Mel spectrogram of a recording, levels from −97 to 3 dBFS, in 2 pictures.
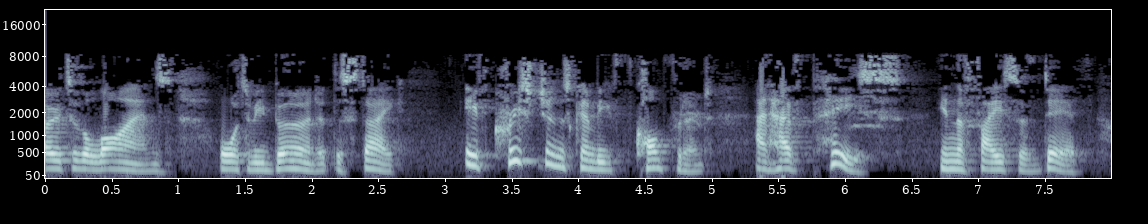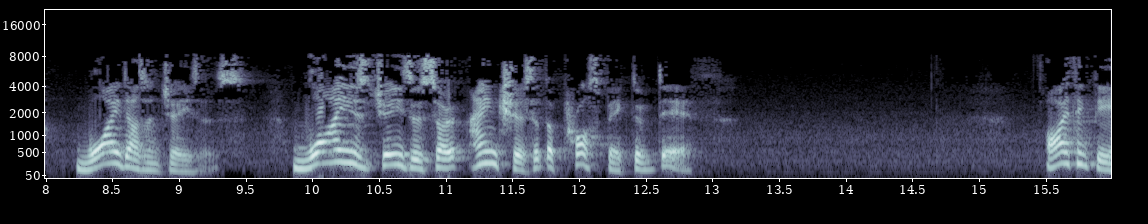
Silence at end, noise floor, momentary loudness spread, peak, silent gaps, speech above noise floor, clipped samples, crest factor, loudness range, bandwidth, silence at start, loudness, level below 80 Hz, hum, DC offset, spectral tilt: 0 s; -56 dBFS; 12 LU; 0 dBFS; none; 39 dB; under 0.1%; 18 dB; 7 LU; 8.8 kHz; 0 s; -18 LUFS; -64 dBFS; none; under 0.1%; -4.5 dB/octave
